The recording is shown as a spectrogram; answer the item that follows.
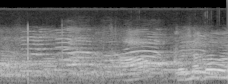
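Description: Many children's voices talking and calling out over one another at once.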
